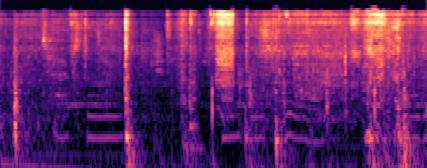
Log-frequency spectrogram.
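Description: A few sharp clicks and knocks of riding gear and bags being handled in a van's metal-walled cargo area, the loudest about a second in, with a faint voice under them.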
